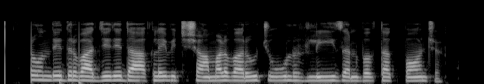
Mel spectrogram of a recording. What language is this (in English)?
Punjabi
